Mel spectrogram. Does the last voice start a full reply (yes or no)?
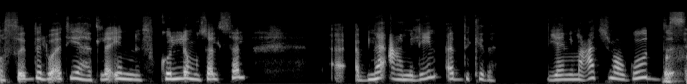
no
